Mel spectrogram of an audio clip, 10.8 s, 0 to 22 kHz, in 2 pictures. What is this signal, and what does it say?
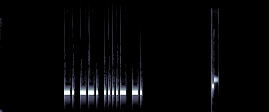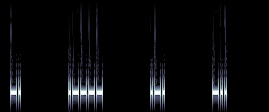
Morse code, heard as a keyed tone, about 32 wpm, spaced as for 13 wpm, 700 Hz. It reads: NG4N N1RD
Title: USA Call Signs - 4 Characters - 8x Character Spacing - 30wpm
